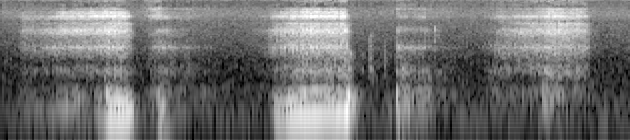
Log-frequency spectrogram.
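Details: Sleeping puppy snoring, later waking himself: low rumbling snores on two in-breaths with a quieter third; ordinary snoring.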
